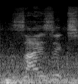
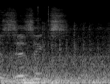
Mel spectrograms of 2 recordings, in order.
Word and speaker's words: Zzyzx: here we go the world famous zeiss road or sizzix look at it it's spelled z z y z x zeiss or zizzix road apparently the history with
